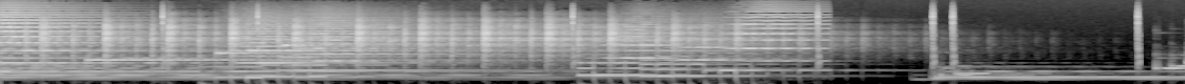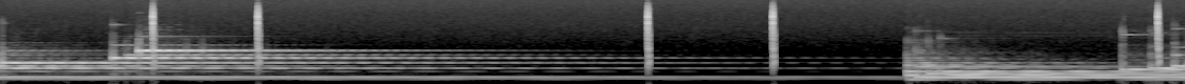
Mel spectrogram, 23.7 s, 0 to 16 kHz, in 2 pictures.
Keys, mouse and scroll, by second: 3.6-4.0 scroll up 1, 4.0 middle click, 4.3-5.0 scroll up 1, 5.0-5.7 scroll down 1, 6.3-6.7 scroll up 1, 6.7 middle click, 7.1-8.3 scroll up 1, 9.6 double click, 10.5-11.1 typing, 14.9 middle click, 20.4-20.9 scroll down 1.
